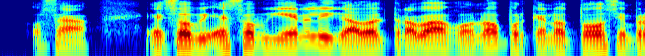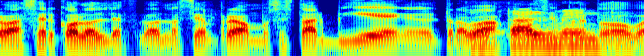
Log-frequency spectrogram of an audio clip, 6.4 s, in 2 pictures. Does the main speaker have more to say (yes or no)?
yes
